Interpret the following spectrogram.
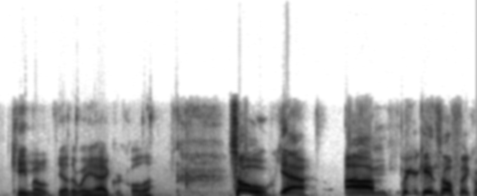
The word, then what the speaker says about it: Agricola: I think it's supposed to be Agricola. Agricola, I think, is the proper term. I probably should have been trying to pronounce that right. Not Agricola, because we're not growing coke.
